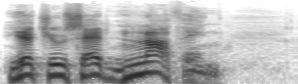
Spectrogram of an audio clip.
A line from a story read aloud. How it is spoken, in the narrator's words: Barda thundered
